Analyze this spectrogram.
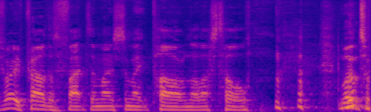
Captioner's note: laughs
